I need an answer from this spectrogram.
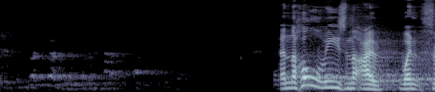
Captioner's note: audience laughing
